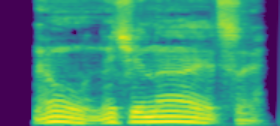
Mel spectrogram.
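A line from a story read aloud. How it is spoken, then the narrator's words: Displeased grumble. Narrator (Russian): недовольно проворчал наш староста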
